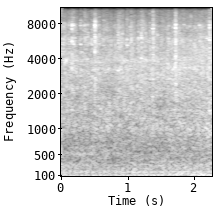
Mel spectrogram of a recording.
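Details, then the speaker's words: Engine at idle with about 67,000 miles, steady deep idle with a low puffing chuff from the front, exhaust leak; everything else at the rear sounds normal; repair postponed. "everything's sounding normal back here except when you come up here yeah that exhaust leak"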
